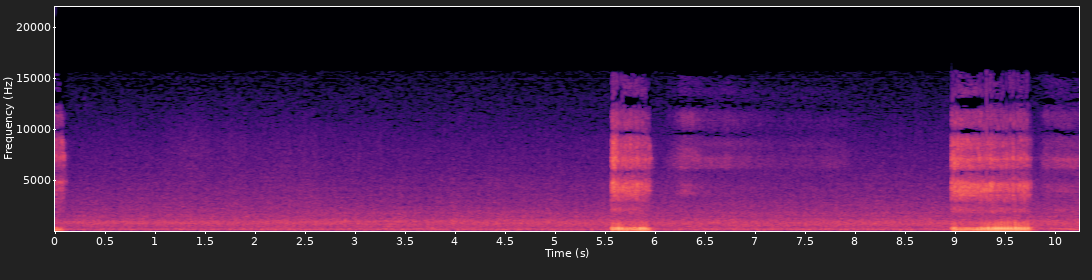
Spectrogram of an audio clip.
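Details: Two short, rough snoring breaths several seconds apart from a sleeping dog against quiet room noise.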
